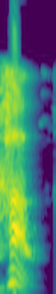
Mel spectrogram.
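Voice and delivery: "half" opened with audible h friction; "half" set apart in English. Shown as a demonstration. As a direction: model "half" with a jota-like breath. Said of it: "en inglés se dice".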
